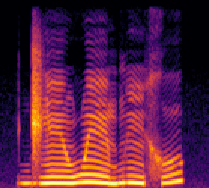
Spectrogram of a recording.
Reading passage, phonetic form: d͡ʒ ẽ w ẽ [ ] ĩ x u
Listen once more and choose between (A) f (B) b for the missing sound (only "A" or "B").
B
